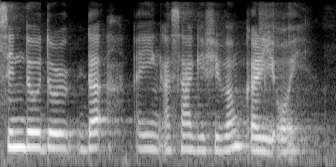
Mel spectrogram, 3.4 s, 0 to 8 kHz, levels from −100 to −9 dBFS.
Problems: background sounds at intervals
